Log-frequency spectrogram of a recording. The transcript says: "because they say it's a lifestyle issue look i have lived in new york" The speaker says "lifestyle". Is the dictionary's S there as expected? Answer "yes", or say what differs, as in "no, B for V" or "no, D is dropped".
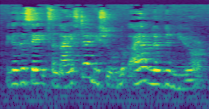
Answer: yes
